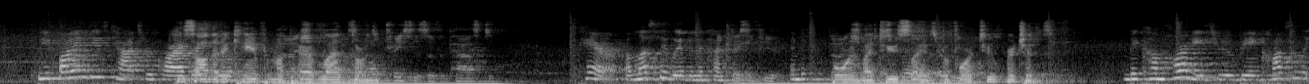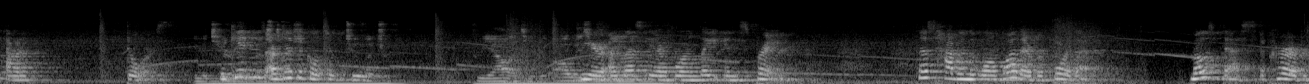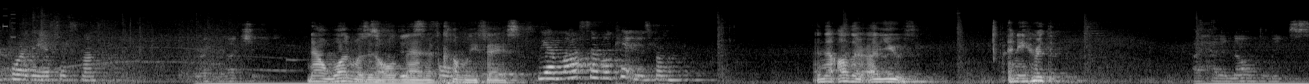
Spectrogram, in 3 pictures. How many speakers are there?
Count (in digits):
3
